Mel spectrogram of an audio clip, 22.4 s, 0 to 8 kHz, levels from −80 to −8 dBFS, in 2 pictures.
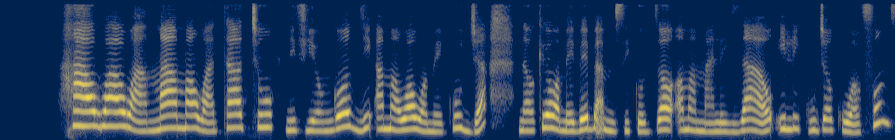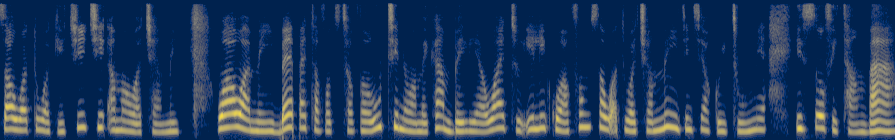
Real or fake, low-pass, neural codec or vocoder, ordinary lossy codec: fake; 7.2 kHz; codec, 16 kHz in and 24 kHz out, 0.9 kbps, LongCat-Audio-Codec, fine tuned four codebook decoder; MP3, 64 kbps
